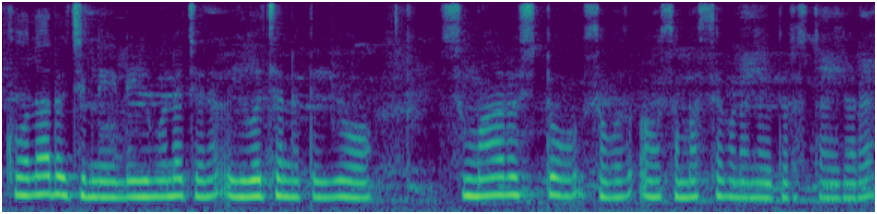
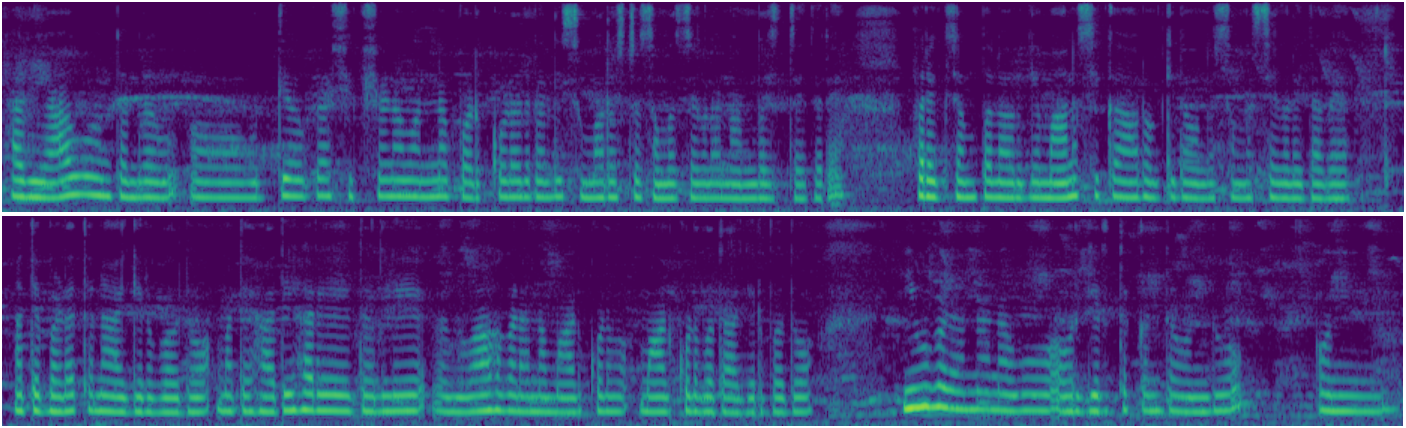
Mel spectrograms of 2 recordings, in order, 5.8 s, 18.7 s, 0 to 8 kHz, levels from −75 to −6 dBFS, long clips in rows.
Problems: background sounds at intervals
